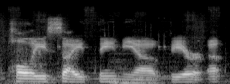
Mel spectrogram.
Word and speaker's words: polycythemia vera: Oh yeah, somebody actually explained what polycythemia vera. They actually gave me the phonetic pronunciation too.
